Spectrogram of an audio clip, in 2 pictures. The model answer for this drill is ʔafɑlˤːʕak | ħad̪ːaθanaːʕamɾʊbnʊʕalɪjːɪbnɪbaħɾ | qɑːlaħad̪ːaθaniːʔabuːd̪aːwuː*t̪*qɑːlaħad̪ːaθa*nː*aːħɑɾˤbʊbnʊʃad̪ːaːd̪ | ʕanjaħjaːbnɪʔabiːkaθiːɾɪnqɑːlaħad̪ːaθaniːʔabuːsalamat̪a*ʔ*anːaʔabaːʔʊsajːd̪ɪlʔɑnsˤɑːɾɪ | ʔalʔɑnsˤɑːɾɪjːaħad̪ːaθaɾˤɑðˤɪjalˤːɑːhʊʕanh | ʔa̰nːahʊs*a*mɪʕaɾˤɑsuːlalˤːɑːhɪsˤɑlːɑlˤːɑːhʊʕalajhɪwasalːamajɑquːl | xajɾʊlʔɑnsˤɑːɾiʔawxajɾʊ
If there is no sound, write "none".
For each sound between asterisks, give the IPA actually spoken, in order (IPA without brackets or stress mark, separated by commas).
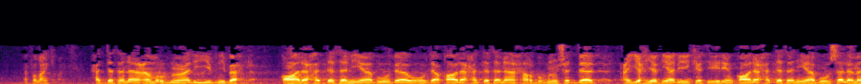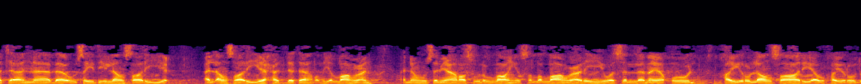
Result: d̪, n, ʔ, a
